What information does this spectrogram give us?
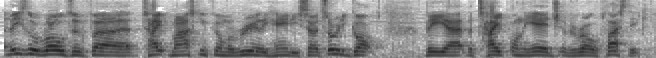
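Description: High-voiced Australian man in a garage. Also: a little fast, faint music behind. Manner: relaxed, practical, self-deprecating, lots of "uh" fillers. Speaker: DIY car repair host. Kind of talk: hands-on workshop tutorial with voice-over. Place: indoor garage workshop. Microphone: lapel mic.

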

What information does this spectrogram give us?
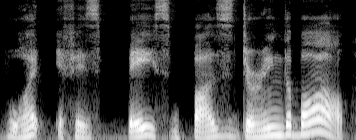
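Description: A woman's voice: deep voice, expressive, takes it slowly, vocal fry, warm tone, husky, no room sound. A woman reading a children's picture book aloud as a storytime reader.

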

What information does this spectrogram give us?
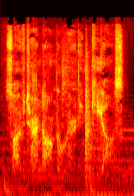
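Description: A man voicing a guide robot in a language-learning game, calm and instructive, with a whispery, breathy delivery over game music. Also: normal speed, lightly acted. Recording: game audio with background music.

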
